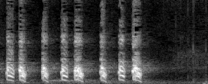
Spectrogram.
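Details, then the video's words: A female chukar partridge call used for hunting gives a quick run of about eight harsh, clucking chuk notes, roughly seven per second, then stops. "Овози модкабк"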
